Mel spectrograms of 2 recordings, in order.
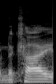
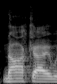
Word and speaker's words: Nakai: So I never get too picky on the pronunciation. I mean, you know, Nakai is more of a Polynesian Japanese pronunciation, but it doesn't bother me. Nakai would be the correct Navajo pronunciation.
